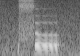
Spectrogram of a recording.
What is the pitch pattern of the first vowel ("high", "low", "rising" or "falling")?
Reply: low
